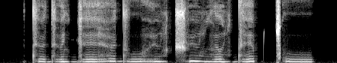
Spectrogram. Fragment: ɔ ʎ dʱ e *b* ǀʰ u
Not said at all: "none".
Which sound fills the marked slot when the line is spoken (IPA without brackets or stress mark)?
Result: p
